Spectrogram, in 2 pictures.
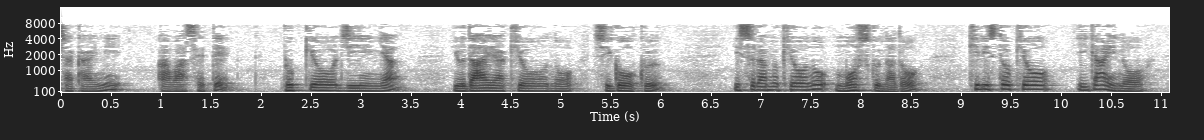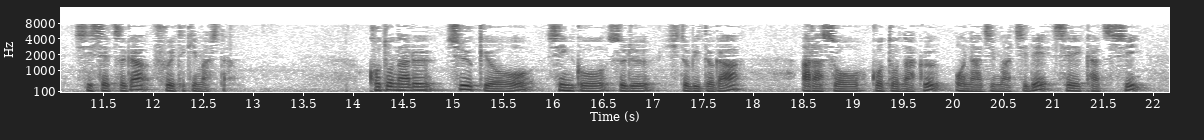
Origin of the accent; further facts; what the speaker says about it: Cologne, North Rhine-Westphalia, Germany; 私の出身であるケルンにもケルン大聖堂という有名な教会があります。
